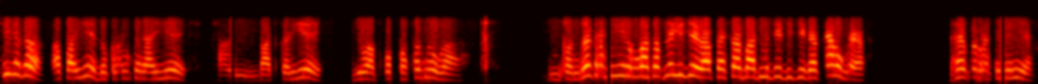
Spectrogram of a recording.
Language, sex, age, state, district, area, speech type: Hindi, female, 30-45, Bihar, Muzaffarpur, rural, conversation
